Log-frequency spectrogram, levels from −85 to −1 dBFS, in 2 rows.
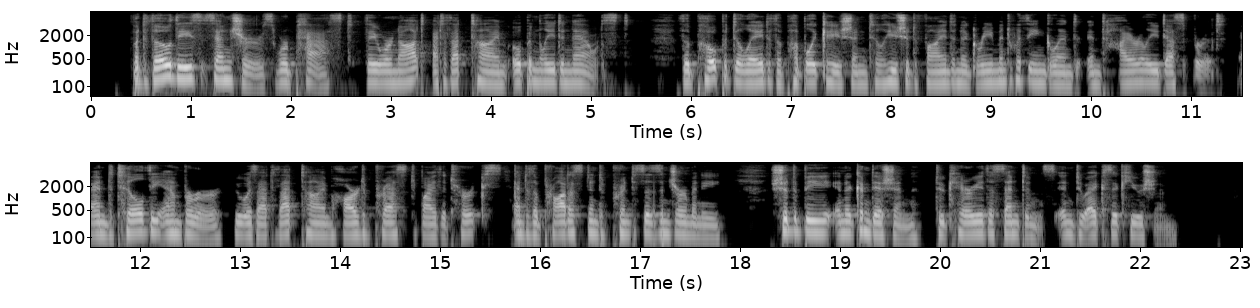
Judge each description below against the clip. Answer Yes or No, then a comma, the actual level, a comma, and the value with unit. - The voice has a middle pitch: No, low, 125 Hz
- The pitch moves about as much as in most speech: No, narrow, 1.7 semitones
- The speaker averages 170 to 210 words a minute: No, average, 160 wpm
